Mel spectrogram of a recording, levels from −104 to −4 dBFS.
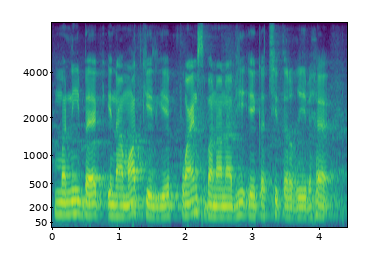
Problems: constant background noise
